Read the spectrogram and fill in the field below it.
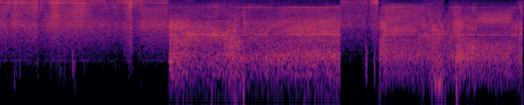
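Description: A Dyson Airwrap blows a steady, loud airy hiss while brushing and drying hair. It switches speed partway through, dropping in low rumble and then returning, with no talking.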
